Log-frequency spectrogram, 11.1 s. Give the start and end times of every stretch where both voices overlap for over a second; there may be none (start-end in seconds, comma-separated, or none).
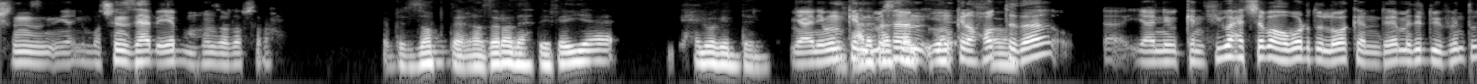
6.2-7.6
